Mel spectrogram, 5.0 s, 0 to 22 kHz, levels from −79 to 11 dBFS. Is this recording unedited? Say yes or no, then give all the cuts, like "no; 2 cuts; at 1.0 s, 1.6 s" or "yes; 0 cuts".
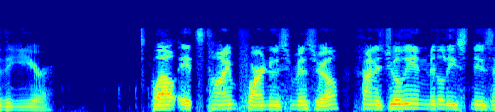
no; 1 cut; at 3.5 s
